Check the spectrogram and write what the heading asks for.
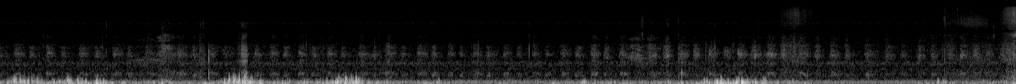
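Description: Black Labrador panting rapidly and steadily close by, with several low thuds over it.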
